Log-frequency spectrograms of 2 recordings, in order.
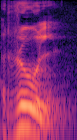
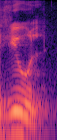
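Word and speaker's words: rule: तो इसको क्या प्रोनाउंस करना है? रूल, न कि र्यूल।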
